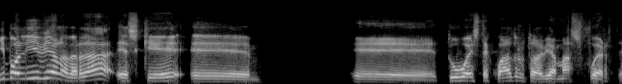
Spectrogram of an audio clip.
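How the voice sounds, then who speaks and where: Dry and close with no echo, a man's bright, sharp voice sits at medium pitch with a Portuguese accent. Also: very clean recording, silent background. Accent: Portuguese-accented Spanish (portuñol). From Brazil. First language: Portuguese (speaking Spanish). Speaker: economist / panel presenter. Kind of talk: conference presentation. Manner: halting, many fillers.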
